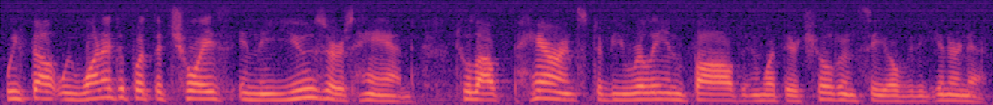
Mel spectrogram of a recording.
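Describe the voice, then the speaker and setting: A woman's voice: lowish voice, a little fast, darkish tone, a little hiss or hum, low-quality recording. A woman explaining things as a company representative in a news interview.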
